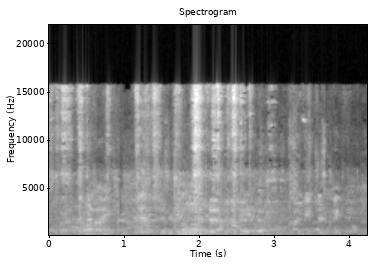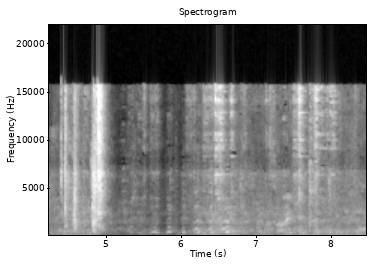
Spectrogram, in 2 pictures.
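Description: A Christmas cracker pulled apart between two people, going off with one sharp snap about five seconds in, over the voices and chatter of diners.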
